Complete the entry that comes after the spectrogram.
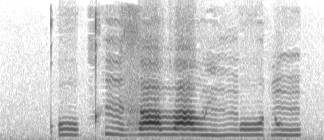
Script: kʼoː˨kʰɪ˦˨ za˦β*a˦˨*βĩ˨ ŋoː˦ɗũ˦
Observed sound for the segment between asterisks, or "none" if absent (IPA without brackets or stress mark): a˦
